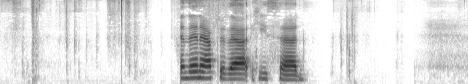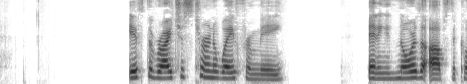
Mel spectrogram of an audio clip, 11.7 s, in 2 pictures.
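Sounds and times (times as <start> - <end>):
page turning: 0.0 - 3.4, 4.2 - 4.7
speech: 2.3 - 3.9, 7.5 - 9.5, 10.4 - 11.6.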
